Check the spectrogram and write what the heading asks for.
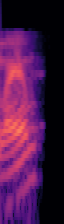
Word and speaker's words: Lam: This is your host, and today I am being joined by my guest, Jordan Lamb.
